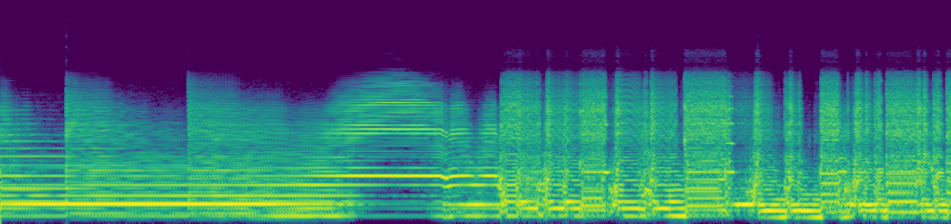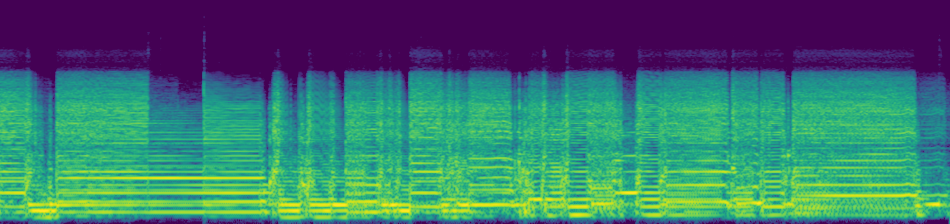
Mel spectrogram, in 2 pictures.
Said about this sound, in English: normally on my boards, if I want to get like really heavy, I'll do this drive into the EP booster. So it's like a distortion, then the mm-hmm. boost.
